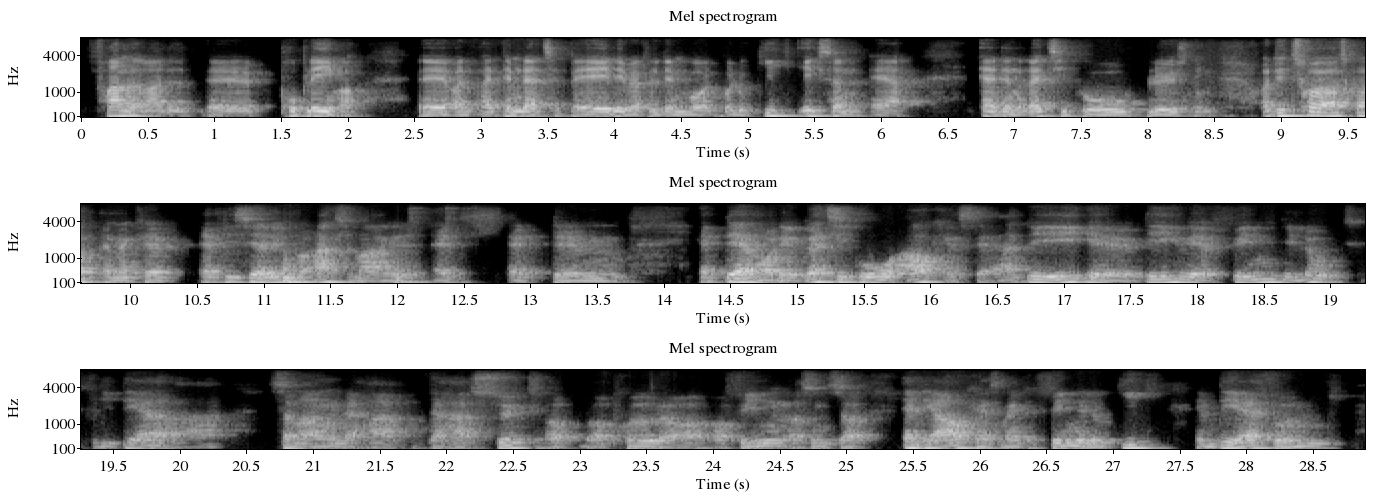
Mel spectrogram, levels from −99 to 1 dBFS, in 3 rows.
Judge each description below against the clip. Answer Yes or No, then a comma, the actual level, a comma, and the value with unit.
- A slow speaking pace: No, average, 205 wpm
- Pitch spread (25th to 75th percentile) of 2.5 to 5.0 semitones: Yes, average, 3.1 semitones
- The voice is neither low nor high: No, low, 110 Hz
